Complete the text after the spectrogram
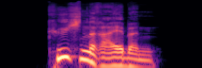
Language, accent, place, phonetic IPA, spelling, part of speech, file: German, Germany, Berlin, [ˈkʏçn̩ˌʁaɪ̯bn̩], Küchenreiben, noun, De-Küchenreiben.ogg
- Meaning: plural of Küchenreibe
